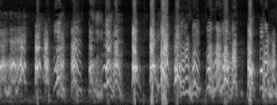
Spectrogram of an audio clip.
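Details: Shiba Inu pups Kyno and Niro in steady, loud back-and-forth yapping, short sharp barks and wavering yips, roughly two per second, with some high squealy notes mixed in.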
